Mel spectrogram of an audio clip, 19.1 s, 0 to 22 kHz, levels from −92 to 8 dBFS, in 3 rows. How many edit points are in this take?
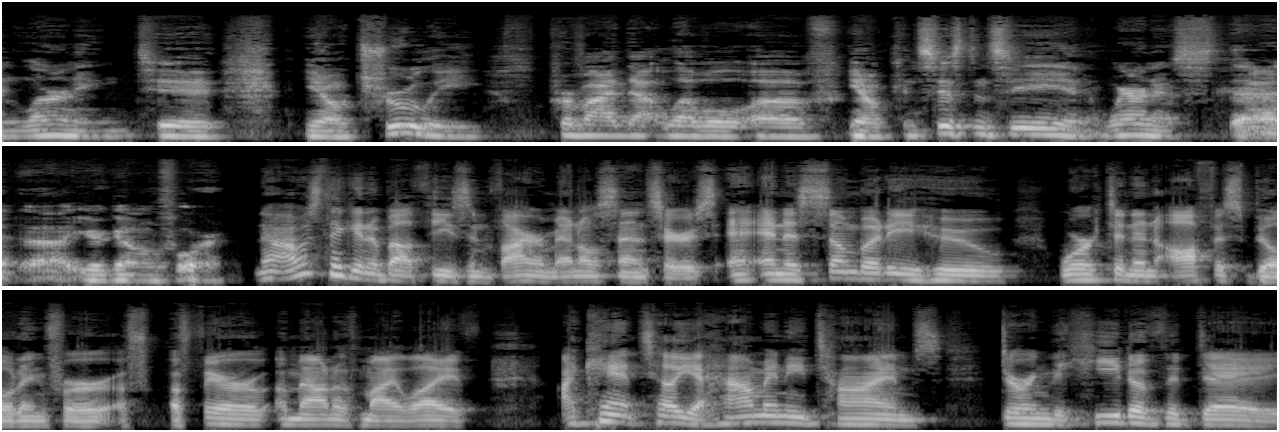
0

